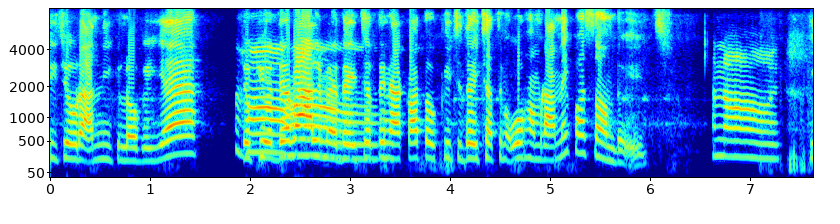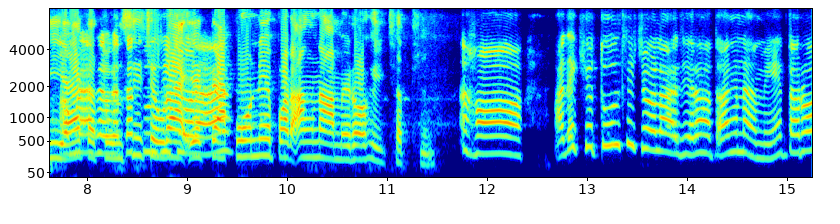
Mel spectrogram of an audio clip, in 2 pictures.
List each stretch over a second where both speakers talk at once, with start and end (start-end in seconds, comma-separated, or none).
1.9-3.5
